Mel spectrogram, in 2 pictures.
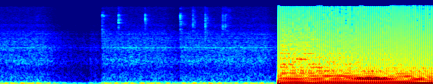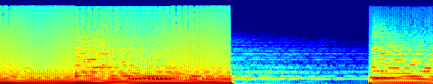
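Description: Faint mouse clicks, then about two seconds in a Kepler Exo software synthesizer sounds a loud held chord with a deep bass underneath. It is cut off suddenly about three seconds later, leaving a short fading tail.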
